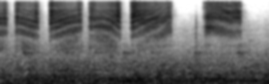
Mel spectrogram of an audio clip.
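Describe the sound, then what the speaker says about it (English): Molotov spray paint can hissing out thick paint in several bursts, strong broadband spray sounds with short gaps between them, close and loud with no voices. "Watch this spray."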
